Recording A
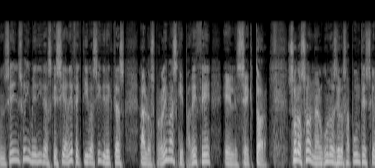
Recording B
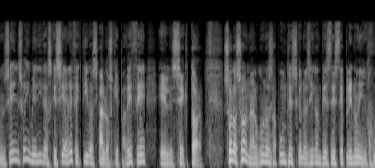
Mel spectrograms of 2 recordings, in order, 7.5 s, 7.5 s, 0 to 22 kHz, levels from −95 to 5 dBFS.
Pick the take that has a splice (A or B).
B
